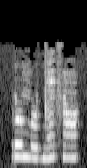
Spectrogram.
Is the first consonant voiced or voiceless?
voiced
